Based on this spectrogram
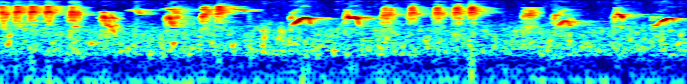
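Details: Female capped white-eye in lively song, a tutor recording for contest birds: rapid high twitters and buzzy notes, followed by a series of clear upslurred whistled chirps.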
